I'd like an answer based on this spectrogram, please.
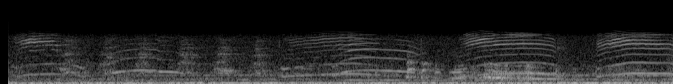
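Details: Two stray kittens meow while begging for treats. Repeated high, arched meows, some rising and some falling, overlap one another with a steady low rumble underneath.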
